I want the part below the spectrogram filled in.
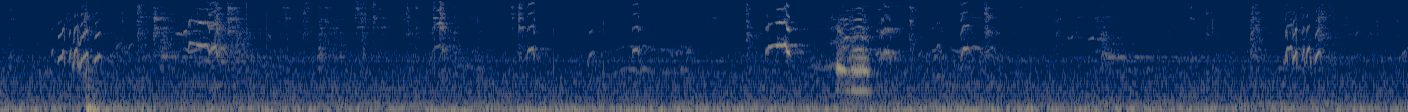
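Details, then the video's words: Tame lorikeets that came over to feed on bread give short, sharp, screechy chirps in scattered bursts over a steady low rumble of background noise. "Lorikeets having bread"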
